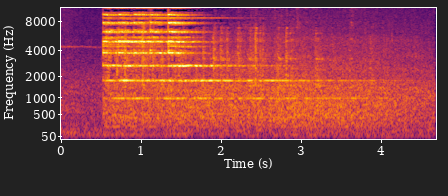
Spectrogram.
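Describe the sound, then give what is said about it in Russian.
A round-cabin tram taxi pulls in, its wheels letting out a sudden, loud metallic screech that holds for a few seconds and slowly fades, with no voices. “Бонни махнул рукой круглой кабине трамвайного такси.”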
